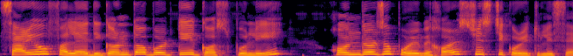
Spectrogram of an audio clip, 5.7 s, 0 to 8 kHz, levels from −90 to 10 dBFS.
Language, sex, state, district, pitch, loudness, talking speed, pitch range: Assamese, female, Assam, Kamrup Metropolitan, 260 Hz, -14 LUFS, 85 wpm, 215-305 Hz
